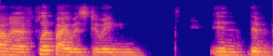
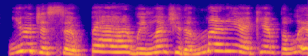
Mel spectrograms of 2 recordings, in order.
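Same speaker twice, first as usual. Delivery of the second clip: retold angry yelling; 8 semitones higher than usual. Lender scolding the investor over the loan, high angry mock yell. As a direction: play the furious lender laying into her. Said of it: "yelling, like".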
